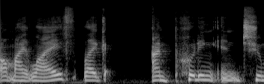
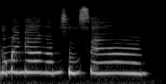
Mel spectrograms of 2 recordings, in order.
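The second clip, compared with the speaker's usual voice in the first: very high, drawn-out, self-pitying whiny cheerleader moan. Imitating how others would see her: imitating a cheerleader feeling sorry for herself. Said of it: "It's like the cheerleader that's like".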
